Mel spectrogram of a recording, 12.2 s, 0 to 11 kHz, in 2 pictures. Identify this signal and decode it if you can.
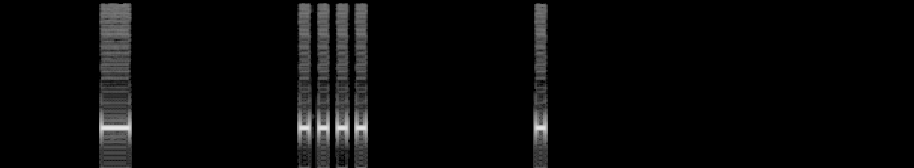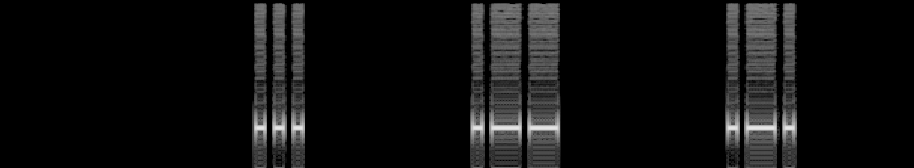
Morse code, heard as a keyed tone, about 19 wpm, spaced as for 7 wpm, 800 Hz. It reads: THE SWR
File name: QSOs Spaced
